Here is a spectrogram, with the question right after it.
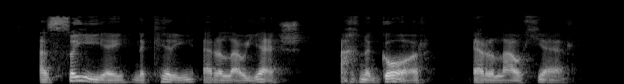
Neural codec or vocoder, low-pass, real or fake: vocoder, 44.1 kHz, 128 mel bands every 256 samples, BigVGAN v2; 9.9 kHz; fake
